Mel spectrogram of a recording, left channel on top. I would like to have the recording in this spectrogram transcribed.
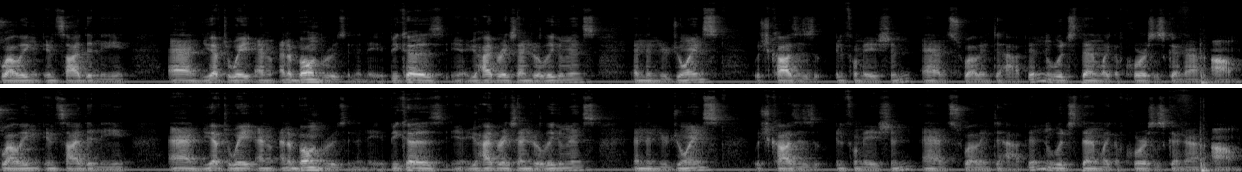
inside the knee, and you have to wait and a bone bruise in the knee because you hyperextend your ligaments and then your joints, which causes inflammation and swelling to happen, which then like of course is gonna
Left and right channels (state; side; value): normal; both; correlation 0.63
